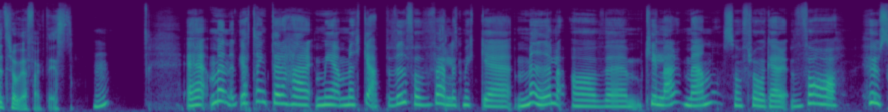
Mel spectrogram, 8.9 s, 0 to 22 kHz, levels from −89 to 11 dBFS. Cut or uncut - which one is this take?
cut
